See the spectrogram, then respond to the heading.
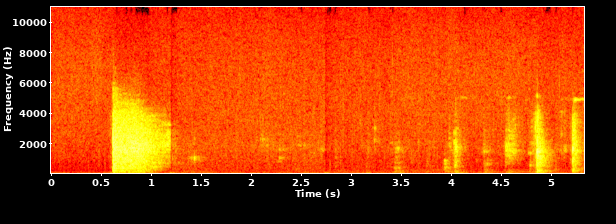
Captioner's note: gun shot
